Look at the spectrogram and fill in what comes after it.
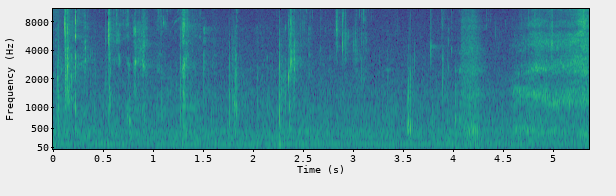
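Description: A person chewing a mouthful of braised chicken, with a string of short wet clicks and smacks, and a breathy exhale near the end.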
